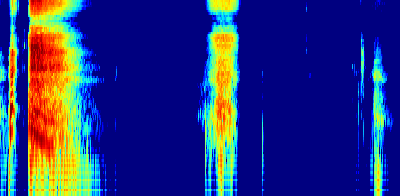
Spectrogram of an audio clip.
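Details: Allergic sneezing: a quick intake, one loud sneeze, then a second smaller sneeze and a faint third with silence between, after buying flowers.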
